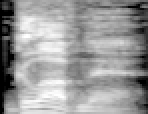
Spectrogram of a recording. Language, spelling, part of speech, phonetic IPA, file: Russian, главное, noun / adjective, [ˈɡɫavnəjə], Ru-главное.ogg
- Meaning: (noun) 1. the main thing, the essentials 2. chiefly, above all; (adjective) 1. nominative neuter singular of гла́вный (glávnyj, “main, chief”) 2. accusative neuter singular of гла́вный (glávnyj)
